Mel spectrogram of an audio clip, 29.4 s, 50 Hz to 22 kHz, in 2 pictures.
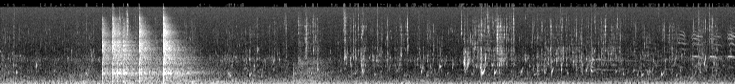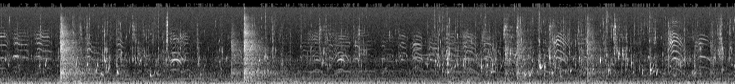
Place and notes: New road into Saemangeum wetland area, inside Saemangeum seawall - Steel fence across wetland
Inside the Saemangeum seawall, a 7ft steel sheet wall runs beside new roading into the tidal wetland.
Jeollabuk-do, South Korea, 4 May 2017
